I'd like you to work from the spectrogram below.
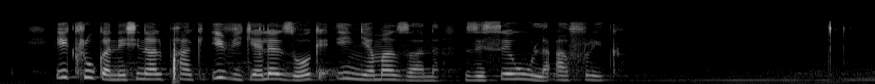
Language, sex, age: South Ndebele, female, 20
